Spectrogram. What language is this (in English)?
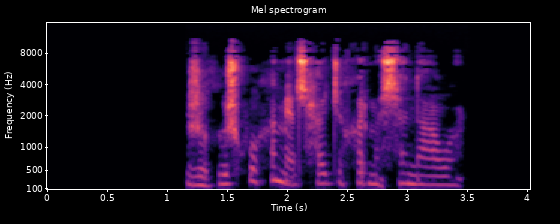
Kabardian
